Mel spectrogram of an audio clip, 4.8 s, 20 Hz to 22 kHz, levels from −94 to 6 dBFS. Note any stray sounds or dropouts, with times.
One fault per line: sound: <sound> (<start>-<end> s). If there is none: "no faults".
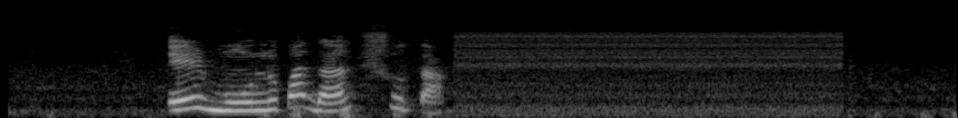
no faults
